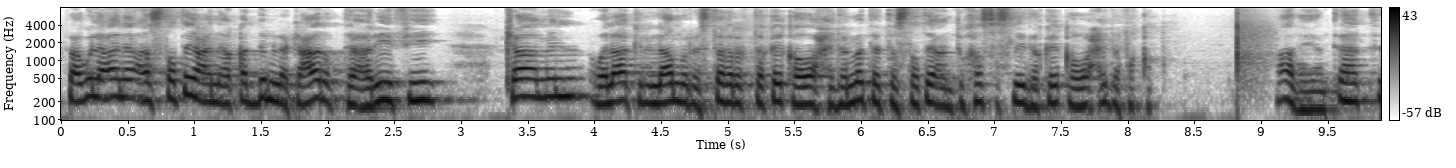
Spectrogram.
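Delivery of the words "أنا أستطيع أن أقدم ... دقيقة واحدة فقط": formal fusha delivery of a sales invitation; Standard Arabic. Shown as a demonstration. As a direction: say it in careful classical Arabic, not dialect. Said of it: "أنا راح أقولها بالفصحى".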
